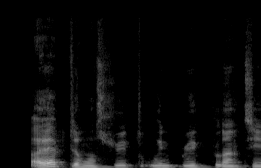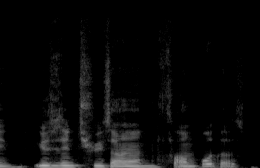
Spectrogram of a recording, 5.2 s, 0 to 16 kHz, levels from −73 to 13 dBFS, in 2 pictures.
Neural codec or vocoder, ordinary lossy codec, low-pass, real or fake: codec, 44.1 kHz, 3.4 kbps, Pupu-Codec; MP3, 96 kbps; 14.4 kHz; fake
